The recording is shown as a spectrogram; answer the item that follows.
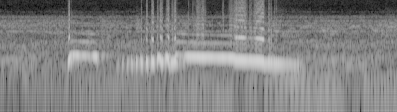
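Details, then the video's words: Spotted dove in breeding condition gives one phrase: a brief clipped opening note, a rolling trilled stretch, then a drawn-out coo that slowly falls in pitch. "Suara Burung Puter yang Memukau"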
